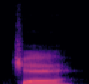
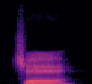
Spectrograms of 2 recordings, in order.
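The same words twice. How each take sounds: The two takes are said the same way.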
